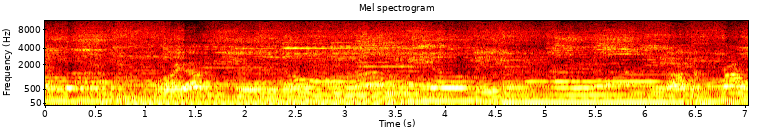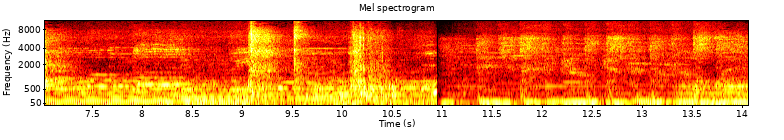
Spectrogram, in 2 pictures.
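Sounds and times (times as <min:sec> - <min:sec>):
song with guitar on radio: 0:00.0 - 0:14.0.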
